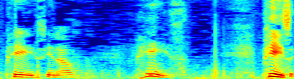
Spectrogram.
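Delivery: "Peace" said very softly, slow and drawn out; soft mantra. Shown as a demonstration. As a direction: breathe the word "Peace" like a quiet prayer. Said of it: "you say it like this".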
